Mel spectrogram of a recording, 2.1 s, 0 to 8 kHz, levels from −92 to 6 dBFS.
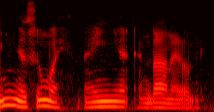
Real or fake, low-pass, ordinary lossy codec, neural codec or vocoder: fake; none; none; codec, 16 kHz, 6 kbps, DAC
